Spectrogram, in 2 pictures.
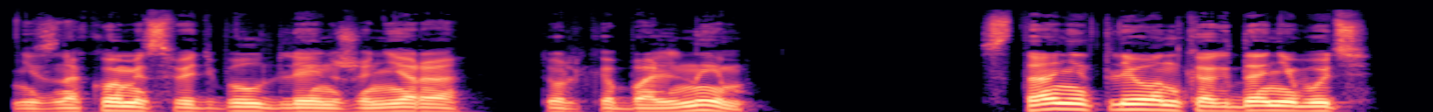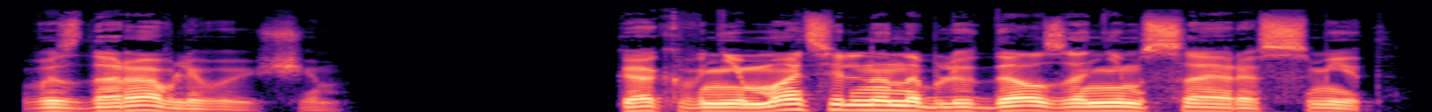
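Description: Low-voiced male audiobook narrator. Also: clear, resonant tone, no echo, studio quality.

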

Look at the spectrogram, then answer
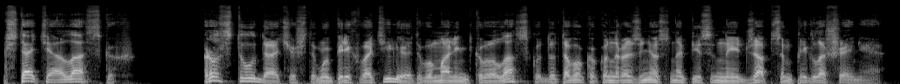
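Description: A man voicing a kind but firm male water rat in an audiobook, reasoning gently with a friend. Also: deep voice, no room sound, studio quality, full character voice. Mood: confiding. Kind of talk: audiobook character voice.

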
